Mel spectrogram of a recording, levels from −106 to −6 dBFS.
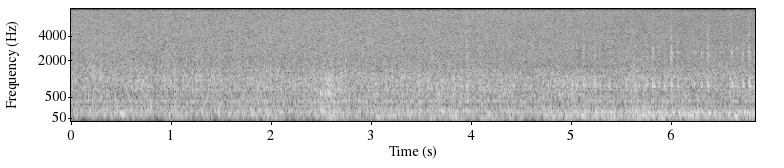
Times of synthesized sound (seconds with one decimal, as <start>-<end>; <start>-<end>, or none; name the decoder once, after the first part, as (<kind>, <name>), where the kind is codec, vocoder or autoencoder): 0.0-0.5 (autoencoder, DAC-VAE); 3.6-6.8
